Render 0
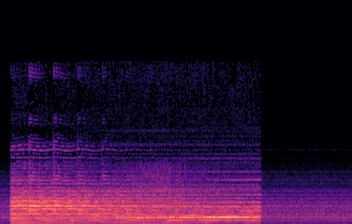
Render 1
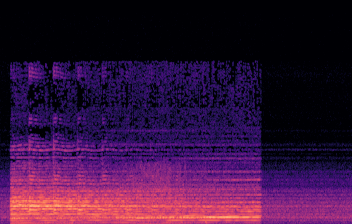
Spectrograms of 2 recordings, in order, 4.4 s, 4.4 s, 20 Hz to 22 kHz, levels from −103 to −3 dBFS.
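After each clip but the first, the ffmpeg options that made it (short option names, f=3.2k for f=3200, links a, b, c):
-af "tiltshelf=f=1.3k:g=-3,volume=5dB"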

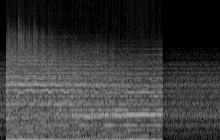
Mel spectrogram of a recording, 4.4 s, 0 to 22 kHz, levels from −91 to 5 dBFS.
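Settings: -af "aeval=exprs='0.316*(cos(1*acos(clip(val(0)/0.316,-1,1)))-cos(1*PI/2))+0.0794*(cos(5*acos(clip(val(0)/0.316,-1,1)))-cos(5*PI/2))+0.1*(cos(6*acos(clip(val(0)/0.316,-1,1)))-cos(6*PI/2))':c=same,acrusher=bits=8:mode=log:mix=0:aa=0.000001,acompressor=threshold=-27dB:ratio=2,volume=-8dB"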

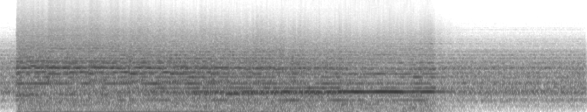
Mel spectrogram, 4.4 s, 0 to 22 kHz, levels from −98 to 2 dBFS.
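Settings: -filter_complex "[0:a]asplit=2[a][b];[b]highpass=f=720:p=1,volume=22dB,asoftclip=type=tanh:threshold=-19dB[c];[a][c]amix=inputs=2:normalize=0,lowpass=f=1.8k:p=1,volume=-6dB,aecho=1:1:71|142|213|284|355|426|497:0.335|0.194|0.113|0.0654|0.0379|0.022|0.0128"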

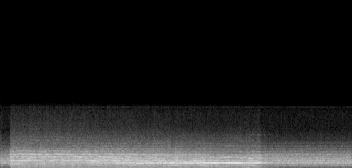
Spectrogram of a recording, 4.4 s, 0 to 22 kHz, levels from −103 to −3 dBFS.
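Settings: -af "lowpass=f=1.1k:t=q:w=1.6,volume=4.5dB" -ar 16000 -c:a g722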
